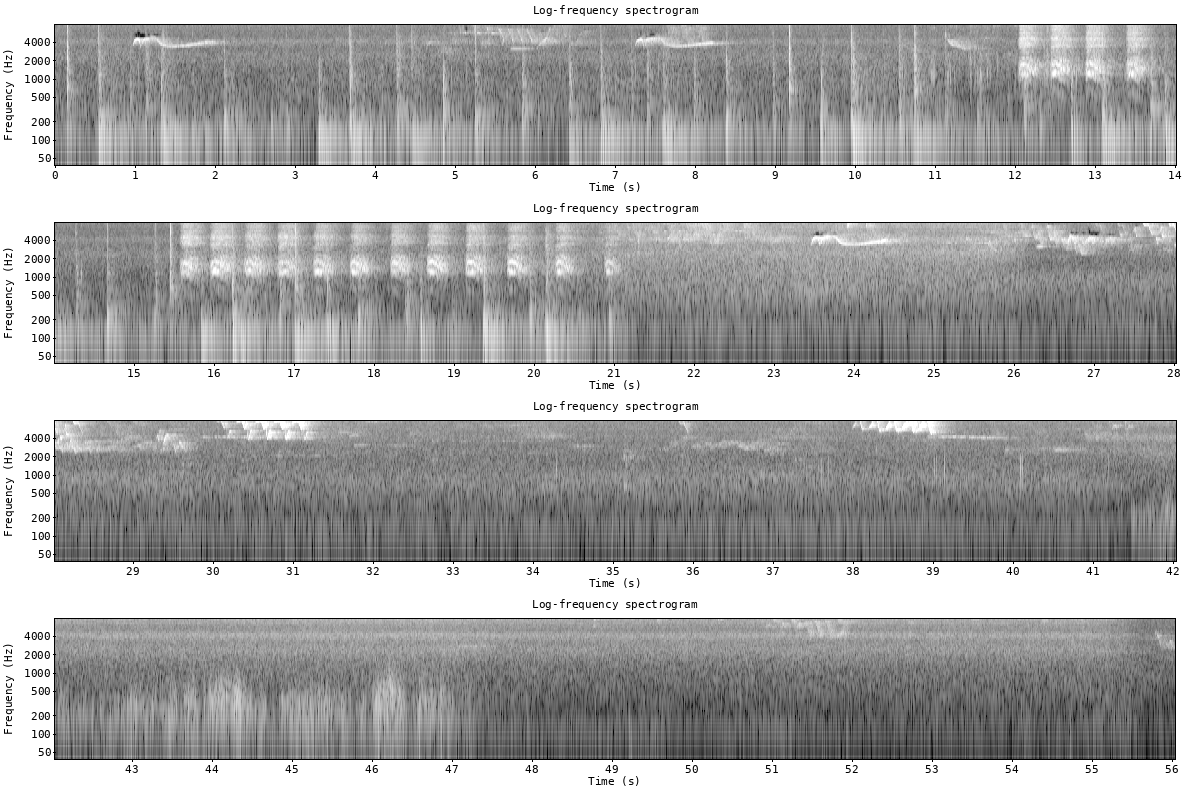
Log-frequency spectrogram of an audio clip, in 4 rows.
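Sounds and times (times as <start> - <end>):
low thuds: 0.0 - 21.4
short high bird songs: 1.0 - 2.1, 4.6 - 8.6, 10.6 - 12.6, 20.9 - 41.6
harsh caw-like bird calls: 12.0 - 13.9, 15.6 - 21.3.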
